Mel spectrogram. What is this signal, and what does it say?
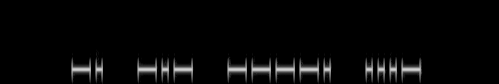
Morse code, heard as a keyed tone, about 21 wpm, spaced as for 15 wpm, 700 Hz. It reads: NK9V
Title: USA Call Signs - 4 Characters - 2x Character Spacing - 20wpm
